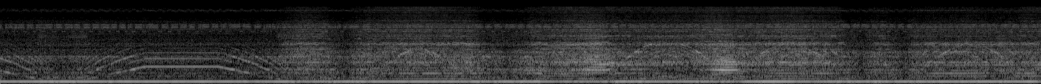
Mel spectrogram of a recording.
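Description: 3020 desktop CNC router running an engraving job. The spindle motor hums steadily. The stepper motors whine in tones that rise, hold and fall with each move as the axes speed up and slow down. From about three seconds in, there is rough scratchy noise from the engraving bit cutting into the board.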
